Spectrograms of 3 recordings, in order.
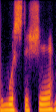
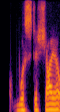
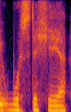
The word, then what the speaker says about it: Worcestershire: It's the correct way of pronouncing it, just so anyone listening wants to know, is Worcestershire, not Worcestershire or Worcestershire. It's Worcestershire. That's how we pronounce it anyway.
